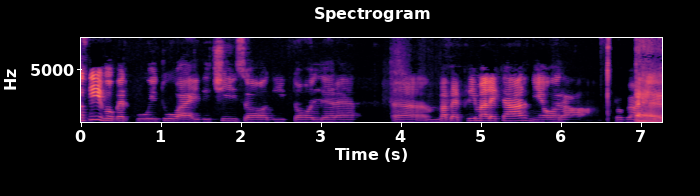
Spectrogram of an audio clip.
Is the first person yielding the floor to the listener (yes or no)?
yes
